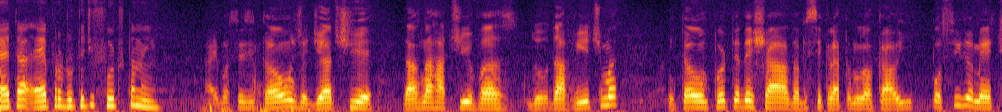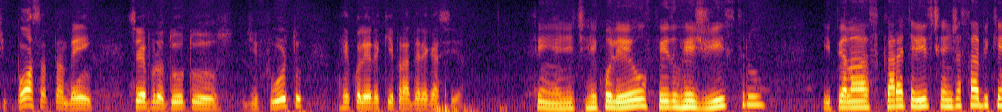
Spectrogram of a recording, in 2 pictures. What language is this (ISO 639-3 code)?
por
